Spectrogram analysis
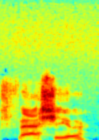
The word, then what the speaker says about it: fascia: say it because like fcia fascia fascia fa versus Fay F wait a minute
